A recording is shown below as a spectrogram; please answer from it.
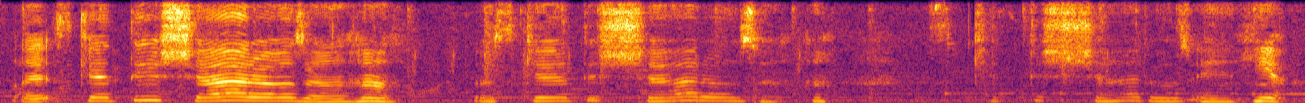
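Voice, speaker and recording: Painting on her live stream, this young Scottish art streamer talks to chat in a posh Glaswegian accent, full of self-mocking, rambling asides. Her voice runs on the high side and unhurried, over faint lo-fi music.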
